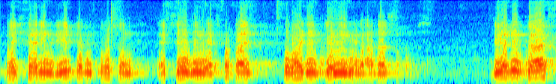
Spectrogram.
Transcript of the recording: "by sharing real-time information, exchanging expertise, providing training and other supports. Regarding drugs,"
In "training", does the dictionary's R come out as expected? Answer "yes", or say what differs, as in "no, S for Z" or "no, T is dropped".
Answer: no, R is dropped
